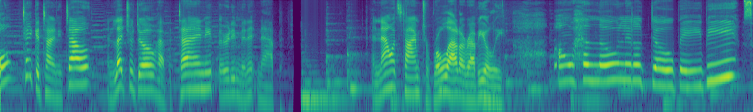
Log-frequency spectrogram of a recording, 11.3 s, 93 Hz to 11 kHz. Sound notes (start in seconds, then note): 7.7 gasps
